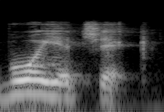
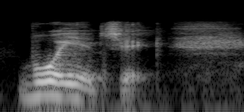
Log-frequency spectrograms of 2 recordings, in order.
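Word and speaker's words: Vujicic: hear his story Nick voyage chick but his voyage chick is spelled like the sensible it throws me that the way it looks but it's vu j icse voyage chick voyage chick if you google him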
